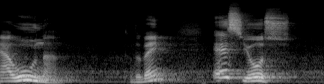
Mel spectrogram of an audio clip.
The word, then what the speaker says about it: ulna: continuaremos aqui com osso urina tá eu digo não é claro que você não vai pronunciar assim porque tem um l aí entre o e o n é aluna tudo bem esse osso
